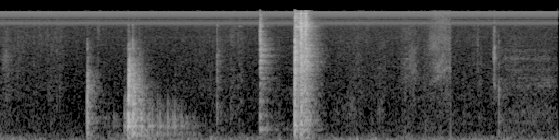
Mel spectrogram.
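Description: Tailoring tools being handled on a worktable: a few separate light knocks and clicks, the sharpest about two seconds in.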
